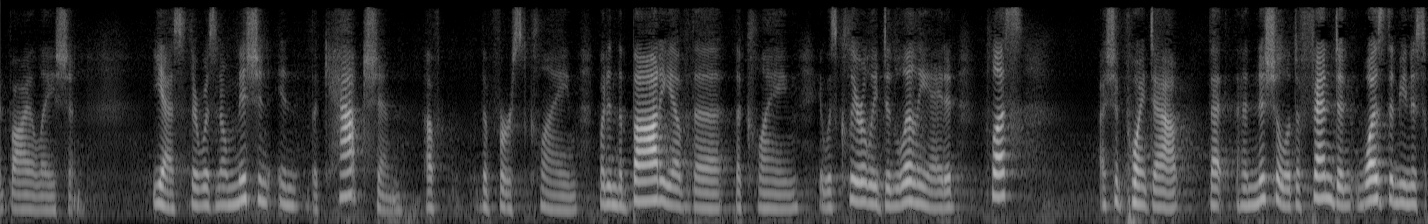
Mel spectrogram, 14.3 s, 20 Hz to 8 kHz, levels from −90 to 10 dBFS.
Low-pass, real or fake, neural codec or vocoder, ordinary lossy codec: 7.2 kHz; fake; codec, 24 kHz, 0.5 kbps, DualCodec; MP3, 48 kbps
